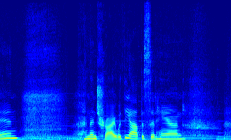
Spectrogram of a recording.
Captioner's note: inhales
